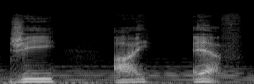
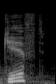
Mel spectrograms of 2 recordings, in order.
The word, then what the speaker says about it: GIF: Should it be pronounced with a hard G as in gift or a soft G as in giraffe?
